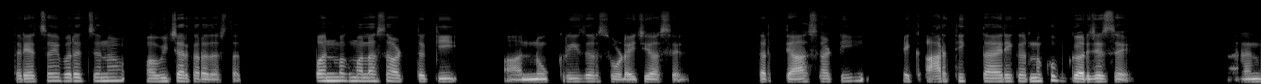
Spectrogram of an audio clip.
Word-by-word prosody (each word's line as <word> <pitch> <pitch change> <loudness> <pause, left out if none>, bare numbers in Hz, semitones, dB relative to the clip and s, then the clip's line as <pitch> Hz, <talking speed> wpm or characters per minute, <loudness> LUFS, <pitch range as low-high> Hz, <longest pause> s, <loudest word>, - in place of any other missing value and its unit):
तर 135 - -2
याचाही 170 +5 0
बरेच 160 -1 0
जण 165 0 +1 0.4
अ, 140 - 0
विचार 150 +1 +1
करत 130 -3 +1
असतात. - - -9 0.7
पण 165 0 +5
मग 170 -1 +2
मला 160 -1 +2
असं 160 +1 -2
वाटतं 145 -1 0
की 270 -1 0 0.5
अ, - - -2
नोकरी 230 - +3
जर 145 0 -1
सोडायची 120 0 0
असेल, 120 -2 -2 0.7
तर - - +1 0.2
त्यासाठी 135 +4 -1 0.4
एक - - -3
आर्थिक 135 +5 0 0.2
तयारी 145 0 +3
करणं 155 +1 +2
खूप 190 -5 0
गरजेचं 135 -1 +5
आहे. - - 0 1.0
कारण 125 +1 0
145 Hz, 140 wpm, -26 LUFS, 135-165 Hz, 1.0 s, पण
